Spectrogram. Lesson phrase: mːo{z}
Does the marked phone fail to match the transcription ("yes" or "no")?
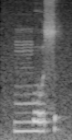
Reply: yes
